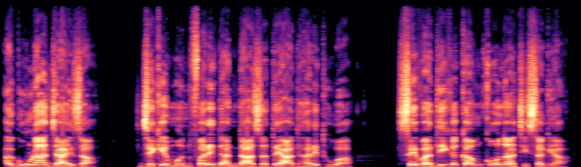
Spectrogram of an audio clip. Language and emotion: Sindhi, neutral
